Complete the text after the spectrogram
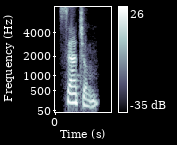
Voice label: "sachem", Indian

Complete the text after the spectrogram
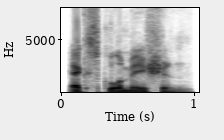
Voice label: "exclamation", American

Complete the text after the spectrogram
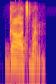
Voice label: "guardsman", Indian

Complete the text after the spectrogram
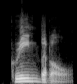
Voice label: "Greenbottle", American

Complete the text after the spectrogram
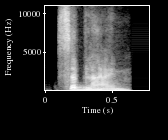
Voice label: "sublime", Indian

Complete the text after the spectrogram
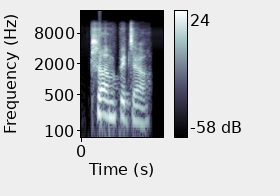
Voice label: "trumpeter", Indian

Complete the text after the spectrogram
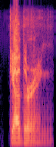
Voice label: "gathering", American

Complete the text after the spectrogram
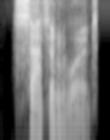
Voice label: "satinwood", British

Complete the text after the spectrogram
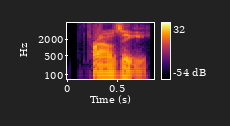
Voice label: "frowzy", American

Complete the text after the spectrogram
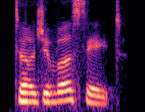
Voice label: "tergiversate", Indian

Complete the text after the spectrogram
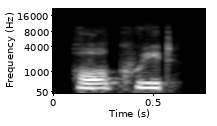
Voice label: "hawkweed", Indian

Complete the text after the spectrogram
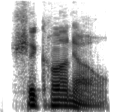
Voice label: "chicano", American

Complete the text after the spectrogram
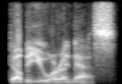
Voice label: "WRNS", American

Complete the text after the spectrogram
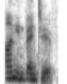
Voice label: "uninventive", Indian

